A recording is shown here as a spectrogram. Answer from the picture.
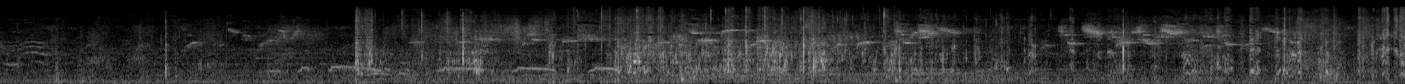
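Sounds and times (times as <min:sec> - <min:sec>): small birds chirping: 0:00.3 - 0:14.0
fish splashing in water: 0:03.5 - 0:14.0.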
